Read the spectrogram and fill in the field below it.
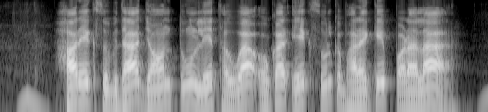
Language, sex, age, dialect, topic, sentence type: Bhojpuri, male, 31-35, Western, banking, statement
